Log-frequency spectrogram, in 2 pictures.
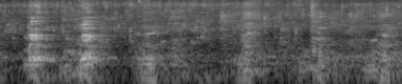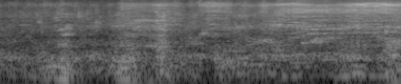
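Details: Farm pigs grunt loudly in two strong bursts near the start, then softer irregular grunts follow over a steady background of running water.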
